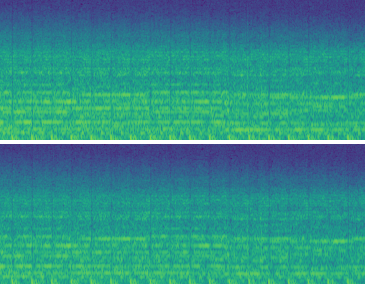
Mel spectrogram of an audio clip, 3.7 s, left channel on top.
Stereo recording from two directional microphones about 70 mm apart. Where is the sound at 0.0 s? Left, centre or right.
Right.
